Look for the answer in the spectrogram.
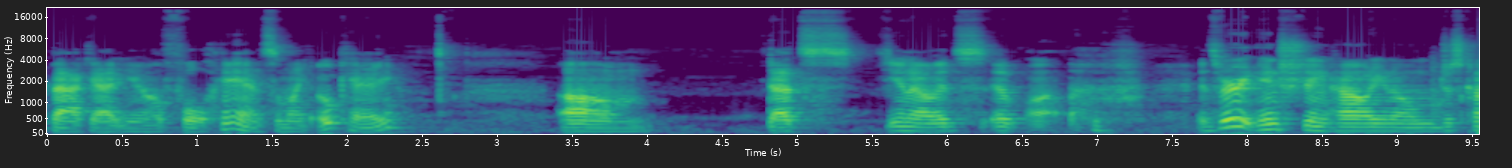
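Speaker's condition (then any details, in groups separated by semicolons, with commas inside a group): No condition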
